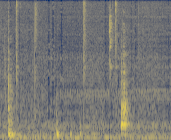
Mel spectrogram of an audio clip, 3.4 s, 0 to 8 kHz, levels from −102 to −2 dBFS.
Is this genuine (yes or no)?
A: yes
